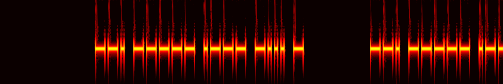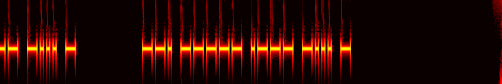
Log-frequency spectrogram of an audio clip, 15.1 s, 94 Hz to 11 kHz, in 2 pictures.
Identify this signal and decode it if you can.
Morse code, heard as a keyed tone, about 25 wpm, 700 Hz. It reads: G0JBT G0JBT G0JBT
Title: DXCC-100 Call Signs - 5 Characters - Repeated 3x - 25wpm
